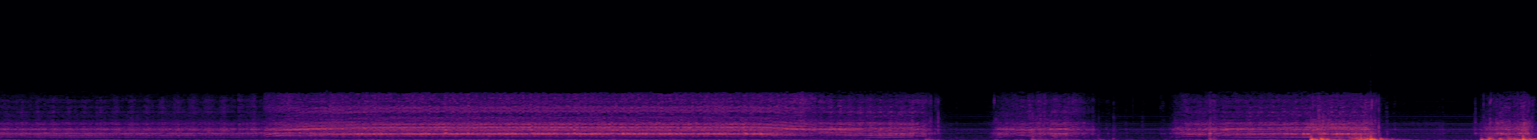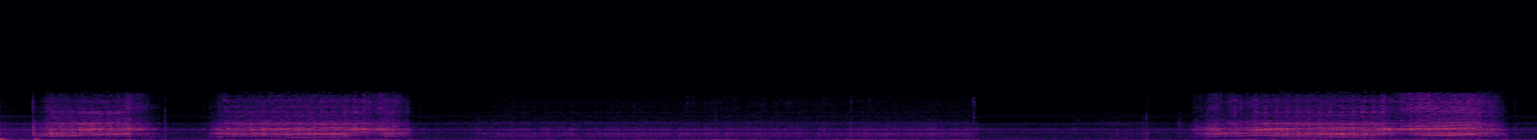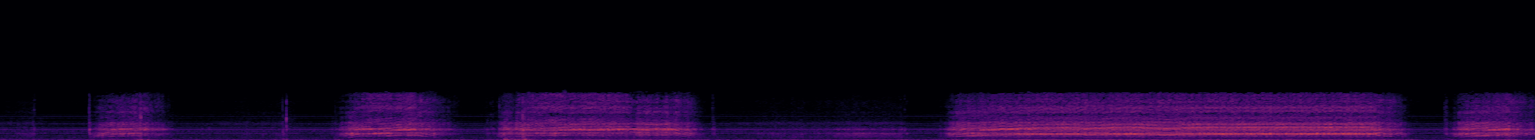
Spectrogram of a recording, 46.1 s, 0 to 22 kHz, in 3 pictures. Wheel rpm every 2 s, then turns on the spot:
70, 90, 110, 110, 80, 40, 90, 30, 50, 80, 20, 20, 10, 20, 110, 30, 10, 40, 80, 10, 80, 110, 50.
14-16 20-26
